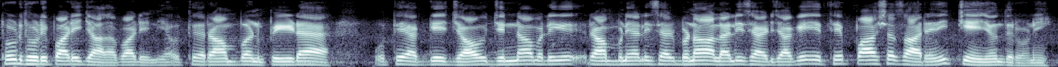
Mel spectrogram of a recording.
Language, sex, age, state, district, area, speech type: Dogri, male, 18-30, Jammu and Kashmir, Reasi, rural, spontaneous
